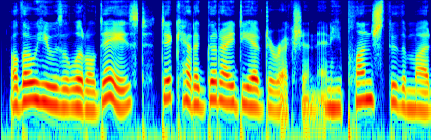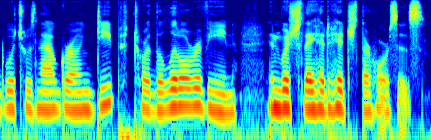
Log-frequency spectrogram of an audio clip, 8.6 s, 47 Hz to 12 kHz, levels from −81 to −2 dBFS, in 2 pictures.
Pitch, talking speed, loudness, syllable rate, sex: 175 Hz, 245 wpm, -19 LUFS, 6.0 syllables/s, female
